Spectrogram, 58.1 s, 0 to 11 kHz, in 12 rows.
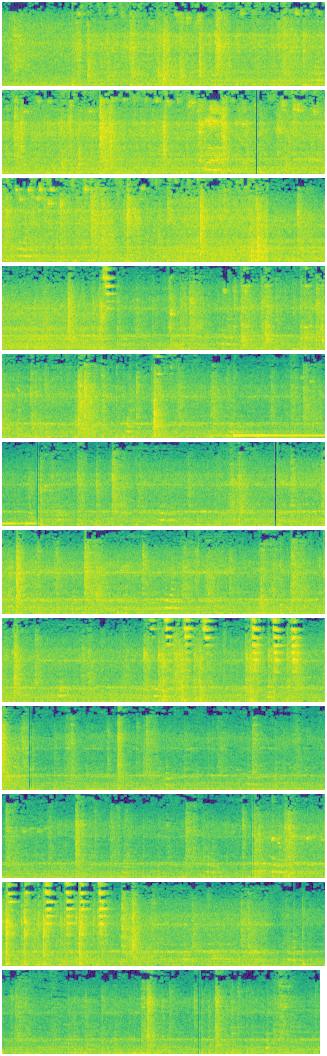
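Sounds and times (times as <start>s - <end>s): machinery whine: 22.0s - 25.3s.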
